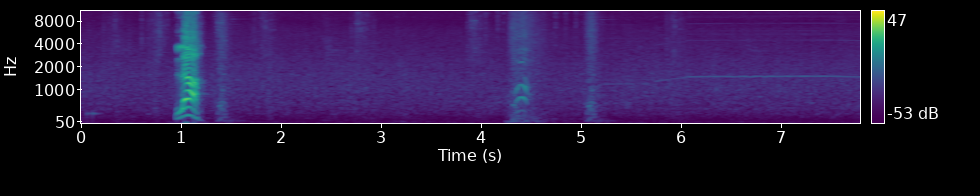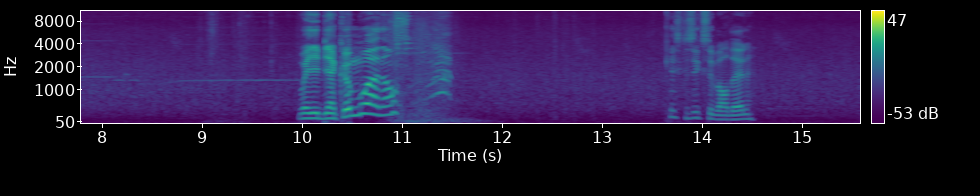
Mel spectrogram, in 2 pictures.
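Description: A sword swishes and strikes in short bursts.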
